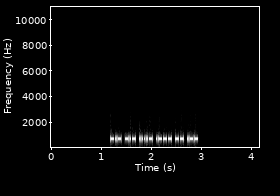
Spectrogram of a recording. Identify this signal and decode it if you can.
Morse code, heard as a keyed tone, about 47 wpm, 700 Hz. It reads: KK4JMW
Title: USA Call Signs - 6 Characters - 4x Character Spacing - 50wpm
